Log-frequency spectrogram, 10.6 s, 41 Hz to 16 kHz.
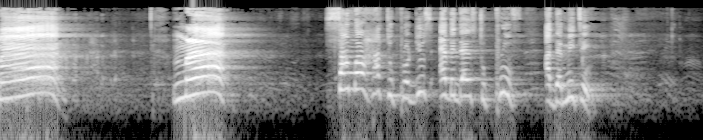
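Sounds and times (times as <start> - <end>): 
single sheep bleating: 0.0 - 1.1
laughter: 0.0 - 3.2
faint noise: 0.0 - 10.5
speech: 5.8 - 9.0.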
